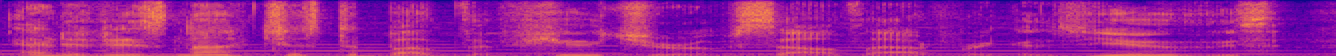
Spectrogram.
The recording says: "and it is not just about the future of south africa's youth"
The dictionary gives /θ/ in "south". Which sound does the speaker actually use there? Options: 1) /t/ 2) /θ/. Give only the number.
2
